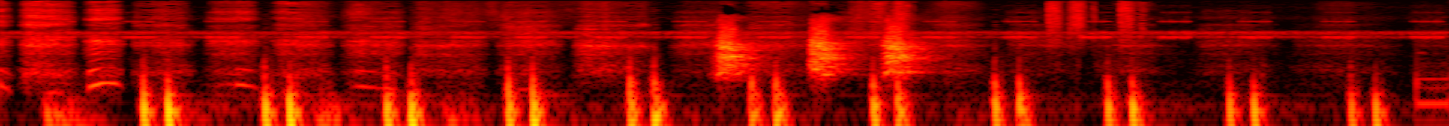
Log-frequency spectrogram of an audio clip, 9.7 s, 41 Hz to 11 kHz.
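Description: Heartbeat sound effect: paired low thuds, lub-dub, repeating steadily about every 0.8 seconds over a faint, steady high ringing tone. Two soft whooshes come around the middle, and a low drone begins near the end.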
